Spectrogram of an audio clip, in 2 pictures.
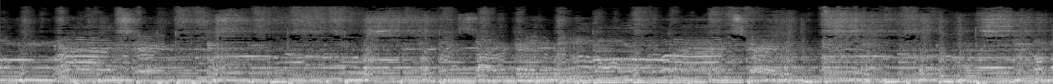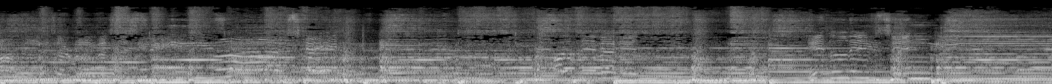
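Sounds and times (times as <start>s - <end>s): folk-rock band with guitar: 0.0s - 21.0s.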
